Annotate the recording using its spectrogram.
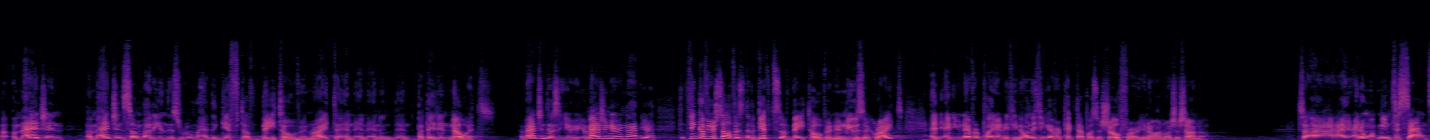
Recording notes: This lecture was delivered at the 16th annual National Jewish Retreat.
